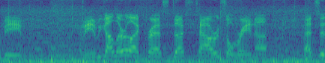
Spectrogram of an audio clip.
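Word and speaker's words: Lerilak Crest: Lairley at Crest. How do you say it? It's Laralac Crest.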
